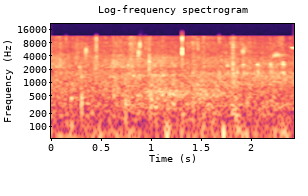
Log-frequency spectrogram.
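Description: Light rain falling, a faint even hiss with a few scattered light ticks, including faint footsteps on wet brick paving.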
